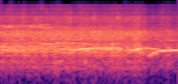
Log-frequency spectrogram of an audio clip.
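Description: Audience applause at a spiritual medium's stage event, a dense wash of clapping with a faint crowd murmur, steady and loud for about two seconds.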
